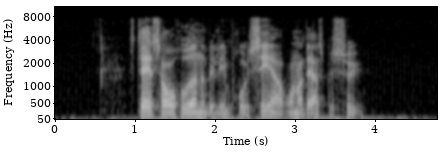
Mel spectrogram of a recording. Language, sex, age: Danish, male, 48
